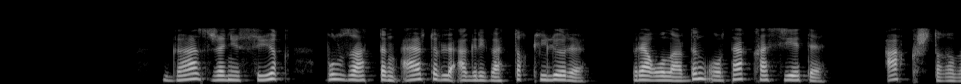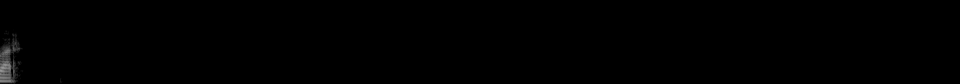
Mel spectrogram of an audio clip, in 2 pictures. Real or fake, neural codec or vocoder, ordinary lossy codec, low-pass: real; none; none; 5.4 kHz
